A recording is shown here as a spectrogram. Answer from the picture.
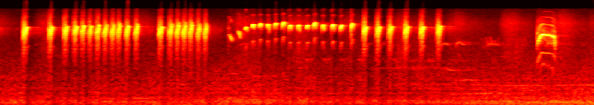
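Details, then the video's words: Kolibri ninja (Van Hasselt's sunbird) delivering a full, rolling burst of shots in clear voice: rapid trains of very high ticking notes, about ten per second, broken by brief pauses, ending with a buzzy squeak. "Masteran Kolibri ninja full isian, Roll tembakan Suara jernih"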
